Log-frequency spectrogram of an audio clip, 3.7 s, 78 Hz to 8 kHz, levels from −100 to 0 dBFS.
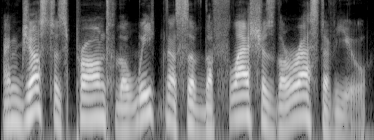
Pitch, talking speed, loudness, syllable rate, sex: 130 Hz, 240 wpm, -18 LUFS, 4.7 syllables/s, male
